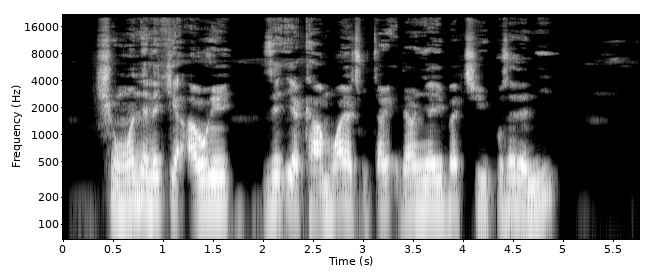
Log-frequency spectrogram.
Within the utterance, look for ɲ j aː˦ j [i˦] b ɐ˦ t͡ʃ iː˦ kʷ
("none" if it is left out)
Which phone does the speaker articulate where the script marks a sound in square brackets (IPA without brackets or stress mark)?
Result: i˦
